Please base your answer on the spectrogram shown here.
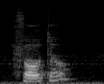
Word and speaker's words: photo: de uh photo photo so we've got a pH they do the F for the pH it's not P it's photo a lot of um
